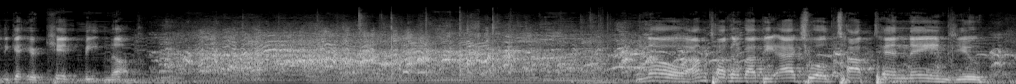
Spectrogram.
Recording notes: Recorded uncut at Icehouse Pasadena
